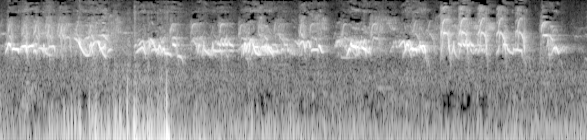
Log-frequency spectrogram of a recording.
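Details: Spring song of an American robin: a nearly continuous, busy stream of high chirping and warbling phrases, with brief low thumping noise early on.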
